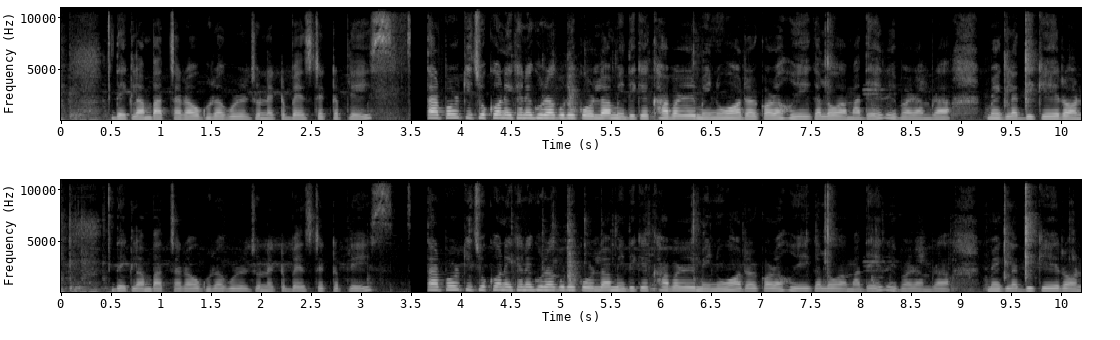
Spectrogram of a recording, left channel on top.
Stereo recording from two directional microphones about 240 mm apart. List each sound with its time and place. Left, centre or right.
0.5 s speech: centre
